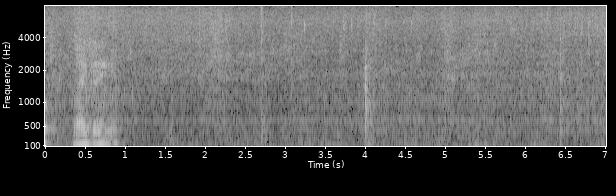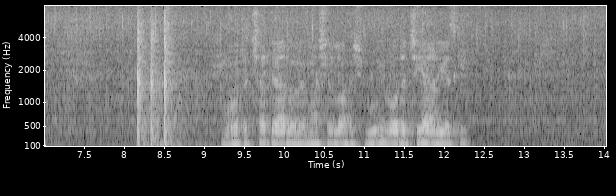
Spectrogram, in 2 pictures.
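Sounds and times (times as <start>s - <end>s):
wooden spatula stirring: 0.0s - 10.6s
food sizzling in oil: 0.0s - 14.0s
spatula tapping pot: 8.2s - 8.8s.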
